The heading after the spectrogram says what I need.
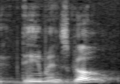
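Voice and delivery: normal talking voice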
